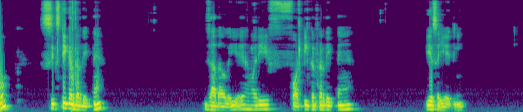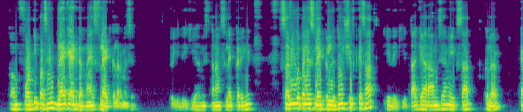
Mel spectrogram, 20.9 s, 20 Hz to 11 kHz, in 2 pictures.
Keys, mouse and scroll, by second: 2.5 click, 7.1 click, 11.2 click, 11.7-13.2 scroll down 1, 13.2-15.0 drag, 15.0 ctrl+scroll down 1, 16.8-20.9 drag.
